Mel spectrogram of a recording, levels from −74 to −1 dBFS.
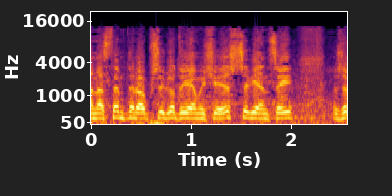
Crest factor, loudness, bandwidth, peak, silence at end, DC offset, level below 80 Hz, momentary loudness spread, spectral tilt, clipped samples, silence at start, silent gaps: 8 dB; -8 LUFS; 14 kHz; 0 dBFS; 0 s; under 0.1%; -30 dBFS; 4 LU; -4.5 dB/octave; 0.8%; 0 s; none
